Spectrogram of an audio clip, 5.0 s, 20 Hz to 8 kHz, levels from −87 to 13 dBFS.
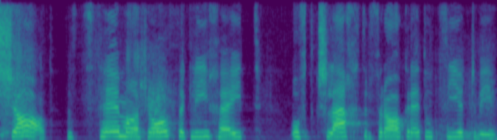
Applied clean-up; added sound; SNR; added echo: neural mask model RNNoise.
